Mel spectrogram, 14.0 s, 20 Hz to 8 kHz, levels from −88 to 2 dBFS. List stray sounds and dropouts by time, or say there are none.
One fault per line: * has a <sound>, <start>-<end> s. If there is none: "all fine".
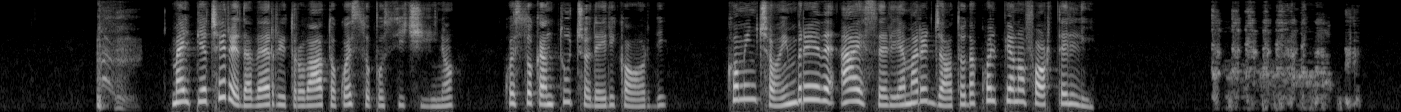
* has a cough, 1.0-1.4 s
* has a throat clearing, 12.1-13.7 s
